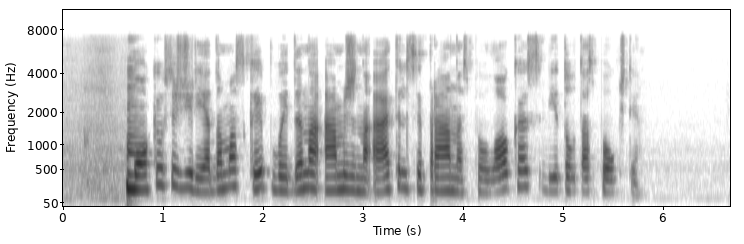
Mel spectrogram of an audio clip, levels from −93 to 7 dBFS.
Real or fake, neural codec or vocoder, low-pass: real; none; 7.2 kHz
